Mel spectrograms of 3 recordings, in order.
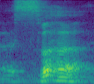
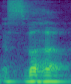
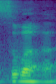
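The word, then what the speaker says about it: स्वाहा: is essentially what the swaha actually means many people mispronounce it as suva which is incorrect it is you would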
